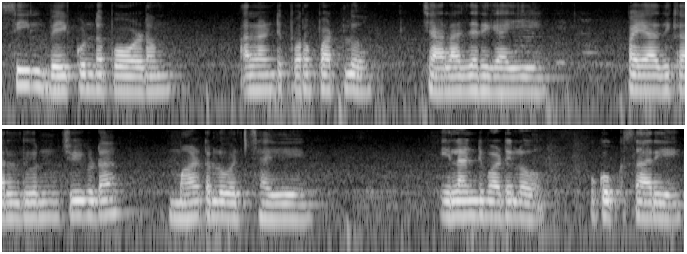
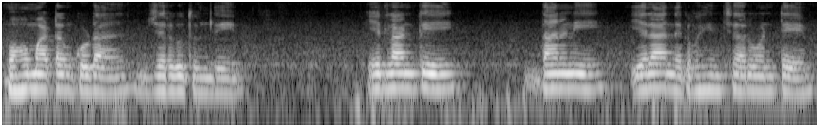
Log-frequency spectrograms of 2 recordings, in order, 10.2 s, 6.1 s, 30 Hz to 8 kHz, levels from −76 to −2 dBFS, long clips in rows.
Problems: constant background noise, background conversations at intervals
